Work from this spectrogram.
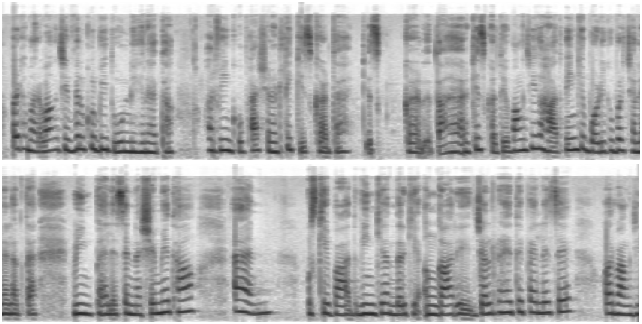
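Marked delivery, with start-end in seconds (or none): none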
